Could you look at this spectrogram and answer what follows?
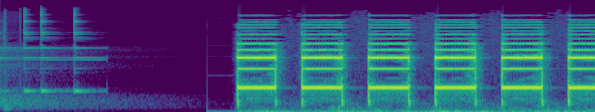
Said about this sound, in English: muttered to himself as he fumbled to turn off his alarm.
